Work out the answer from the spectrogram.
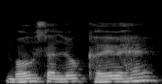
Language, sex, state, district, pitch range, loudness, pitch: Hindi, male, Bihar, Vaishali, 130-145 Hz, -25 LUFS, 135 Hz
